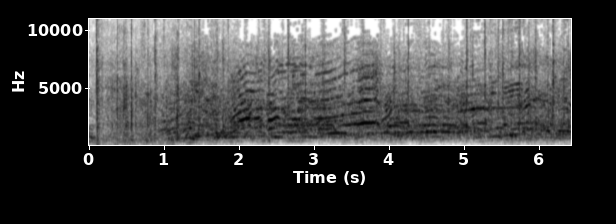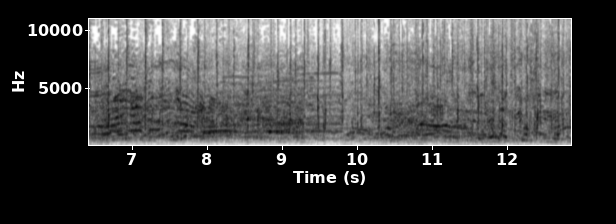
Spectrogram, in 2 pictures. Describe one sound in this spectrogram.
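A crowd of spectators cheers and shouts excitedly.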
